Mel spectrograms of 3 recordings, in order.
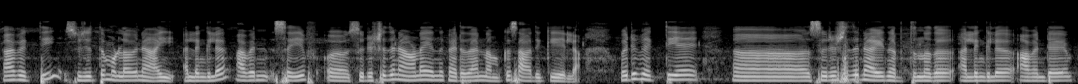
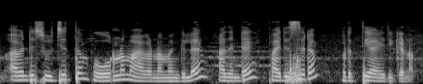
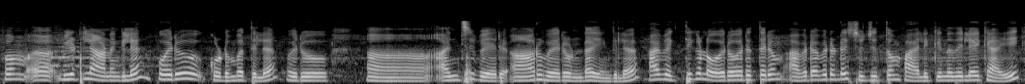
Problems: none marked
